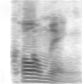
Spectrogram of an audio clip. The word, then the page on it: combing: American English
